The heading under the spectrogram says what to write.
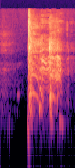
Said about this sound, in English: That's a terrifying cough. It just came on so unexpectedly. I don't know where it came from. Maybe I was choking on my own bullshit.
